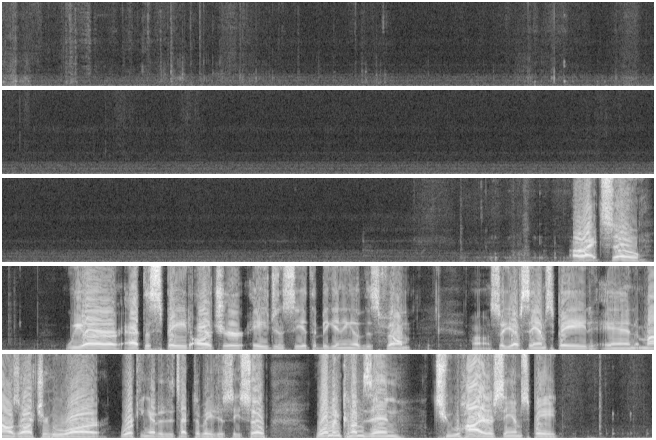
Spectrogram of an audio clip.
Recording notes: Live from my car.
